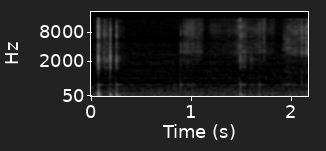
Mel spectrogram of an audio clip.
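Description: Fingertips tap an empty, hollow blue plastic tumbler held upside down, making five short, dull, low-pitched taps with a faint bright click on top. Three come in quick succession, then two softer ones follow after a pause, each dying away almost instantly amid faint rustling.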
